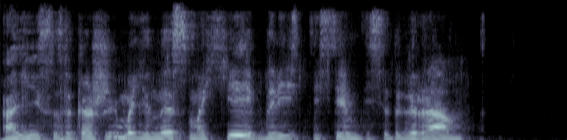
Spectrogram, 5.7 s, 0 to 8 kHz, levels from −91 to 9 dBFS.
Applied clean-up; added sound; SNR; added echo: neural mask model DeepFilterNet 3.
